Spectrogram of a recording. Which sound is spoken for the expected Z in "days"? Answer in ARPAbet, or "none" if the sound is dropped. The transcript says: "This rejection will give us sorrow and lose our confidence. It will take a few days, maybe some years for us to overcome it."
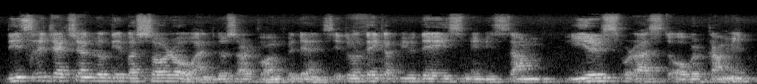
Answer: S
